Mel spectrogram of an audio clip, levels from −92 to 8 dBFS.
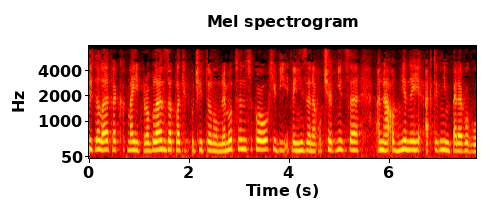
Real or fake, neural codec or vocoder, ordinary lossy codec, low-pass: fake; codec, 16 kHz in and 24 kHz out, 0.8 kbps, FocalCodec, streaming, 65536 codes; MP3, 32 kbps; 7.2 kHz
